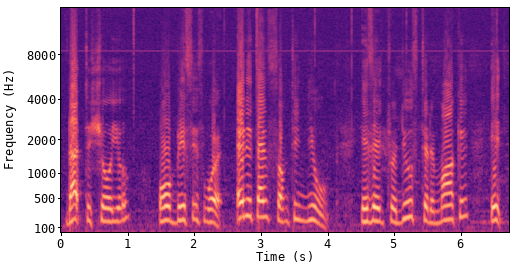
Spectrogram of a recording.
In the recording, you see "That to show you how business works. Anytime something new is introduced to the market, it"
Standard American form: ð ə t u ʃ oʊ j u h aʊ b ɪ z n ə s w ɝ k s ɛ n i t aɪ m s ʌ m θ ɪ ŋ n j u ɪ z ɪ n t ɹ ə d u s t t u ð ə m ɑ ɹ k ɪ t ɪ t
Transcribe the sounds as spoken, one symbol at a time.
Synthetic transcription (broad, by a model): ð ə t u ʃ oʊ j u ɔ b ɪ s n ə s w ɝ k ɛ n i t aɪ m s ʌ m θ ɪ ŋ n j u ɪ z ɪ n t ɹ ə d u s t t u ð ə m ɑ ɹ k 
